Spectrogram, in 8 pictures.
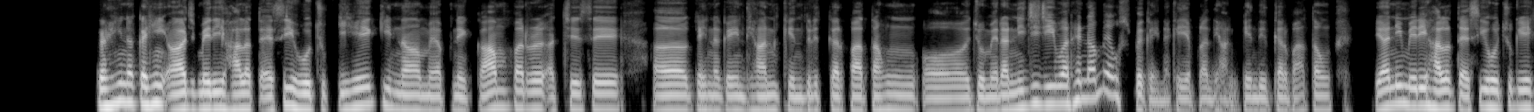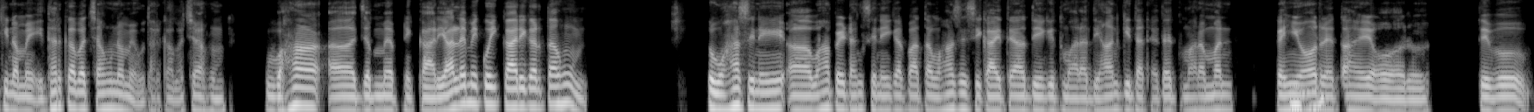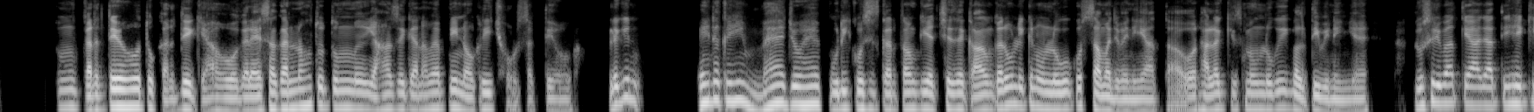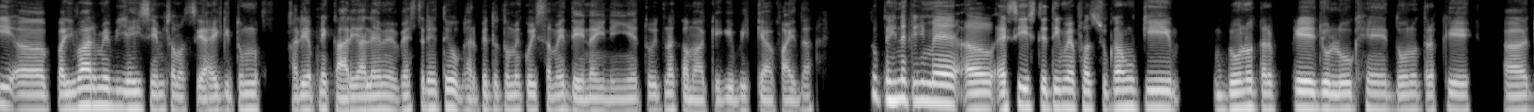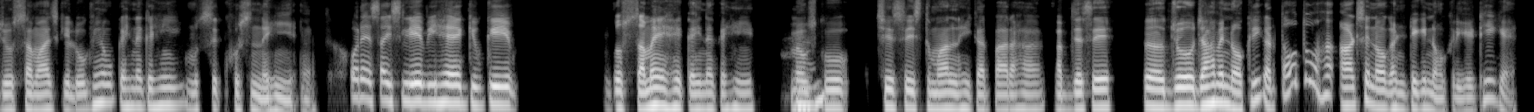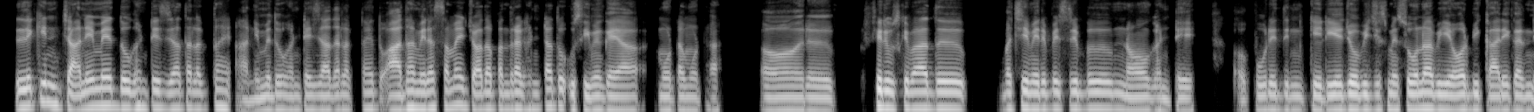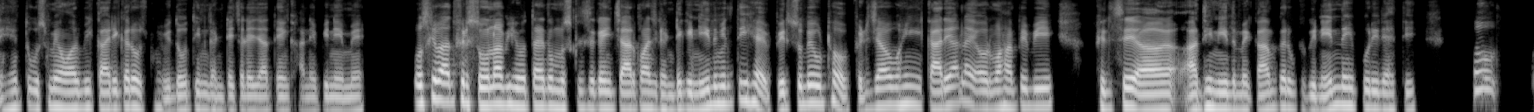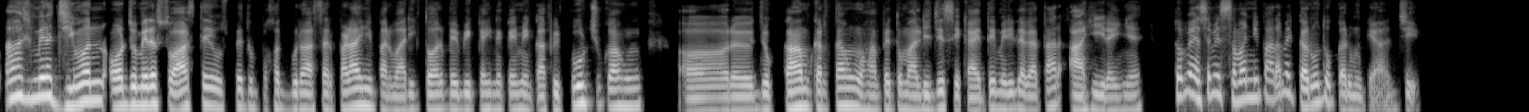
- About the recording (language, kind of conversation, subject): Hindi, advice, मैं काम और निजी जीवन में संतुलन कैसे बना सकता/सकती हूँ?
- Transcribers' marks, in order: in English: "सेम"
